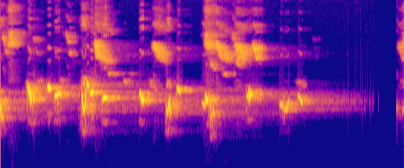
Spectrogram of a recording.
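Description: A yellow-vented bulbul gives a run of bubbly, liquid chirps, quick and uneven, about three notes a second, ending after three seconds.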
